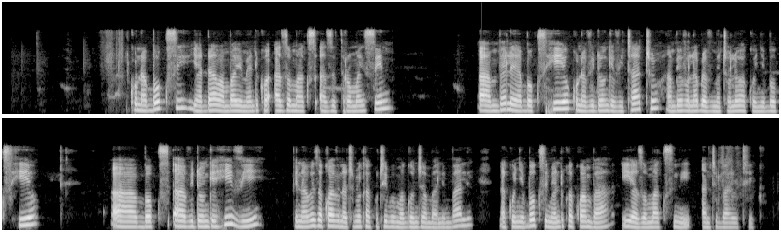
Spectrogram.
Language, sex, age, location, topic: Swahili, female, 36-49, Kisumu, health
